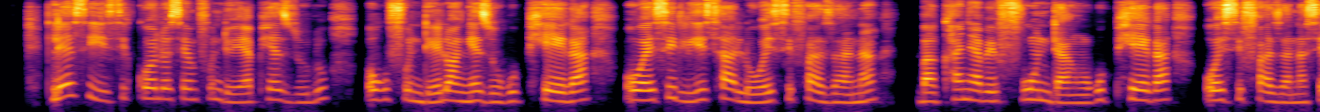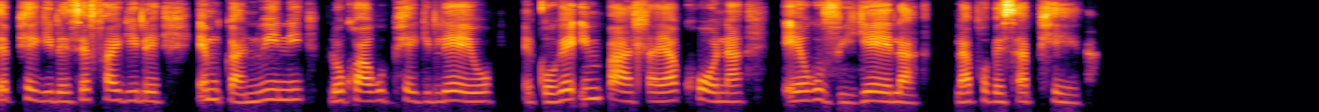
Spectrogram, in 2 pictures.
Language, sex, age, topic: North Ndebele, male, 25-35, education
